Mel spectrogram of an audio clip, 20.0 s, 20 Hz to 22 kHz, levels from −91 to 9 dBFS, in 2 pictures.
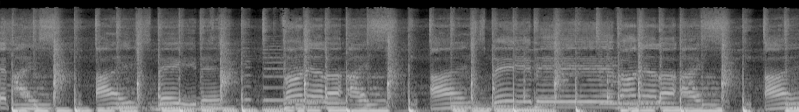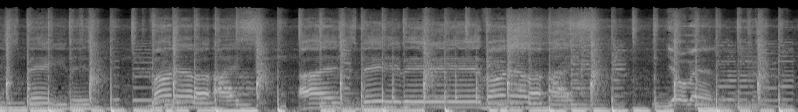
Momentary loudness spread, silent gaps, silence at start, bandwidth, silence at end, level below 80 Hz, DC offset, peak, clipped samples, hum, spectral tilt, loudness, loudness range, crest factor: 4 LU; none; 0 s; 17 kHz; 0 s; -22 dBFS; under 0.1%; -4 dBFS; under 0.1%; none; -4.5 dB/octave; -18 LUFS; 1 LU; 14 dB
